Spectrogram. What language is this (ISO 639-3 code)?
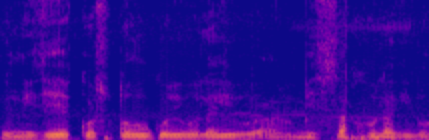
asm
